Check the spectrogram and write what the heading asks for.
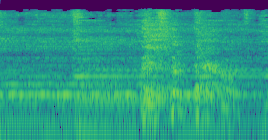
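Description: A congregation's hymn singing with its accompaniment: a held note ends at the start, and someone coughs about a second in while the accompaniment carries on.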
